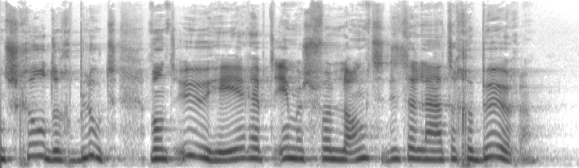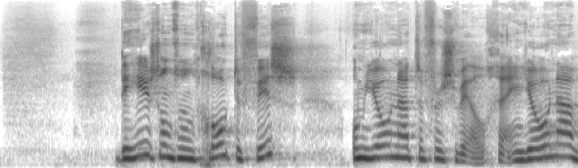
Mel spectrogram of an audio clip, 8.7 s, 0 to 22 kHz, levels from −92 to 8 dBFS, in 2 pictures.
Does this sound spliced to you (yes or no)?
yes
